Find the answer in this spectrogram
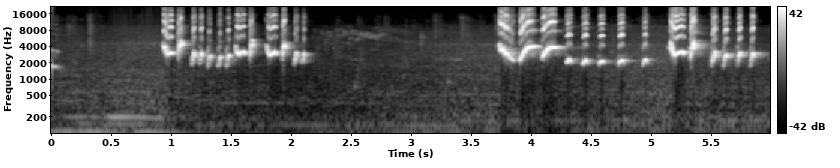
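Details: Orange-headed thrush from North Bali, Indonesia, in full energetic song: quick bursts of chattering, clicking notes mixed with short whistled slurs, in two fast phrases separated by a pause, with a faint low rumble behind.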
